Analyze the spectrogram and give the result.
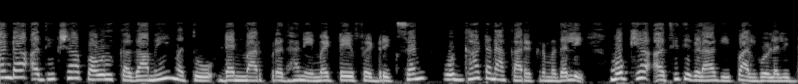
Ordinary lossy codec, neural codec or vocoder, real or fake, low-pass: none; none; real; 7.2 kHz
